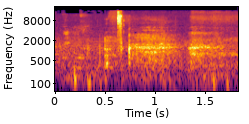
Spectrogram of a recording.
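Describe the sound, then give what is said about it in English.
A man gives a short, quiet cough, a brief breathy burst partway through, with faint breathing and murmured voice sounds around it. “He's coughing here.”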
